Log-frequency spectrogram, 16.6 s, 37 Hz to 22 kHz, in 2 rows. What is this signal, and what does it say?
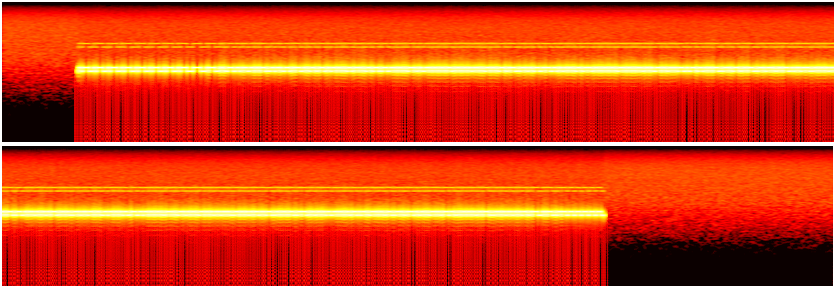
NAVTEX (SITOR-B), 100 baud, 170 Hz shift, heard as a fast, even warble, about 1020 Hz centre. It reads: OOK HET BEVORDEREN VAN DE REGIONALE SAMENWERKING MOET EEN NIEUWE IMPULS KRIJGEN.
